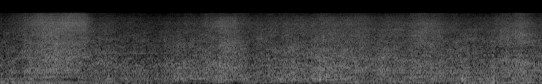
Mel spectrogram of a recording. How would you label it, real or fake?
fake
